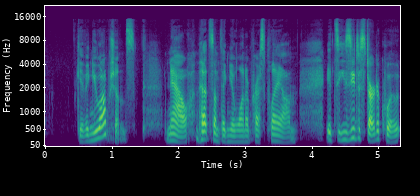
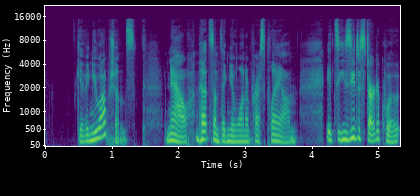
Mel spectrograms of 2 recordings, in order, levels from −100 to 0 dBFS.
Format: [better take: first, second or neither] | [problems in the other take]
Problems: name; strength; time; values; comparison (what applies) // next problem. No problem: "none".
second | thin; very; fading below 450 Hz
